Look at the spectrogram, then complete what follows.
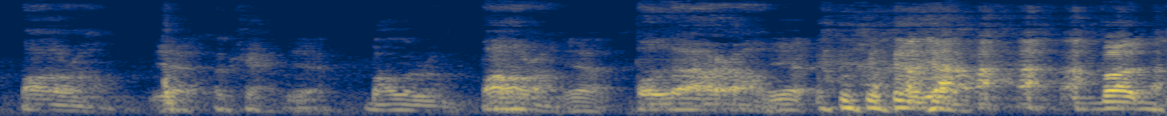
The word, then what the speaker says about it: Balaram: I mean, I honestly, it's hard to correct people because of how much it gets said in Yeah. different ways, but I say Balaram. Balaram. Yeah. Okay. Yeah. Balaram.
